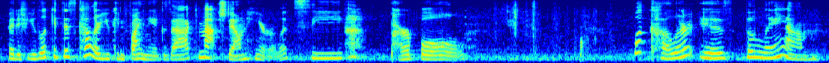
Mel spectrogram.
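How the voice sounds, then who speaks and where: Slow sing-song woman teaching small kids. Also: on the high side, slight background noise. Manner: slow, sing-song, encouraging, with gasps of surprise. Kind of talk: children's lesson.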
